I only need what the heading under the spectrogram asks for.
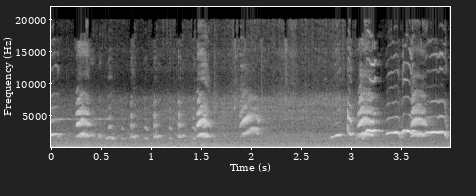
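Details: Chirping from a caged male cockatiel desperate to mate and a two-month-old female. A few scattered short notes, then a run of rising, whistled chirps near the end, with a faint room hum underneath.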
